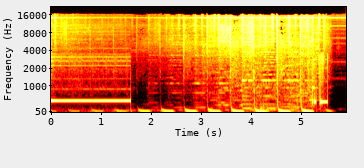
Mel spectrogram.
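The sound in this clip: Telephone tones for a call: a steady tone holds for over a second, then breaks into a quick run of many short dialing beeps over regular low thumps.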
